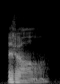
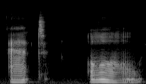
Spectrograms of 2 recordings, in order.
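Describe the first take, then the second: First: The T is said as a quick tap. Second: The T is said as a full, clear t. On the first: The speaker calls it right. "with a tap for the T" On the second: The speaker calls it wrong. "It's not"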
